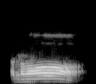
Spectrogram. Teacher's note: digeser ke belakang jadi dia akan bergetar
